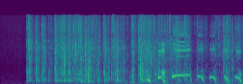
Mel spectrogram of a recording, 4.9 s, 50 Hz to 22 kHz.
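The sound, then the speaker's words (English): A long cascade of about 50 pens, some of them chewed up, clattering onto a tray, dense rattling and clicking for several seconds, fairly loud, with faint voices murmuring underneath. “I have a tray here. I want you guys to hear how many pens. All right, go ahead and put them down.”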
